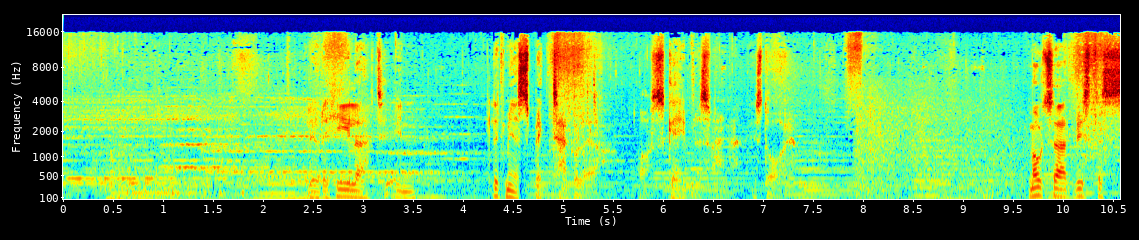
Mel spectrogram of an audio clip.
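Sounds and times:
deep rumble of thunder: 0.0s - 3.9s, 7.9s - 10.5s
heavy rain pouring: 0.0s - 4.2s, 7.5s - 10.5s
speech: 2.5s - 3.7s, 4.3s - 9.0s, 9.6s - 10.5s.

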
